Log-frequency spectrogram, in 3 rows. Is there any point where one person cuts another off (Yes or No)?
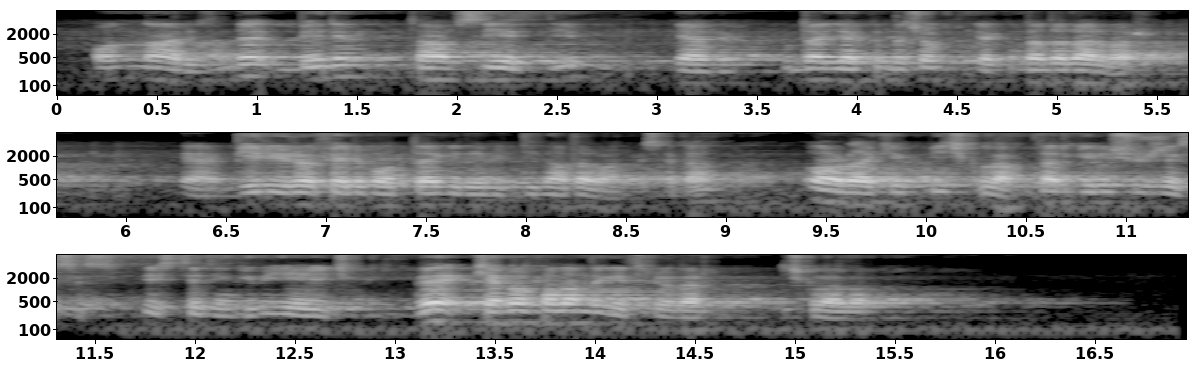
No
